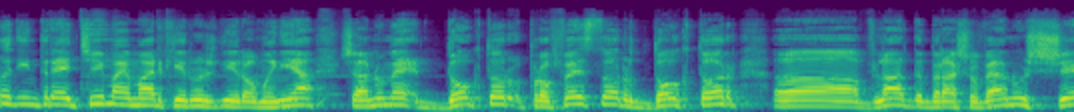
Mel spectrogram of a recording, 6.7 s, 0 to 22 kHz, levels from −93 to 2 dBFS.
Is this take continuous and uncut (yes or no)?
yes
